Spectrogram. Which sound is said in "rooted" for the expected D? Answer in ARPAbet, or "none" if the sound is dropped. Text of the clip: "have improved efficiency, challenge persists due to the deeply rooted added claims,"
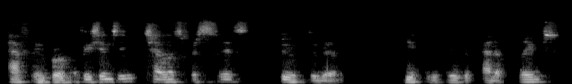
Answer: none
